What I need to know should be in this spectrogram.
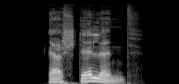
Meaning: present participle of erstellen
- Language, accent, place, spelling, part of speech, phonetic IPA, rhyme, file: German, Germany, Berlin, erstellend, verb, [ɛɐ̯ˈʃtɛlənt], -ɛlənt, De-erstellend.ogg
